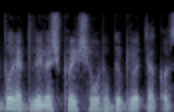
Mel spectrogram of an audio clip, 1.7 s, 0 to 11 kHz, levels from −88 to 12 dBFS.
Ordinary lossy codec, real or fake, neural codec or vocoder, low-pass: MP3, 32 kbps; fake; codec, 16 kHz, 0.5 kbps, FreqCodec, larger model; 7.2 kHz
